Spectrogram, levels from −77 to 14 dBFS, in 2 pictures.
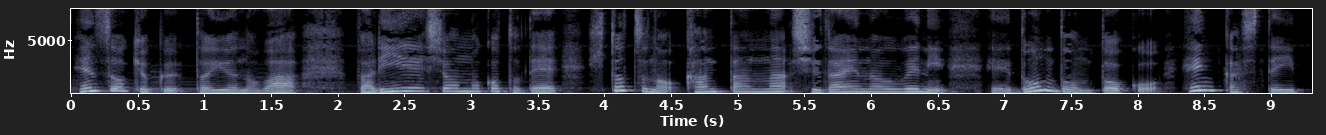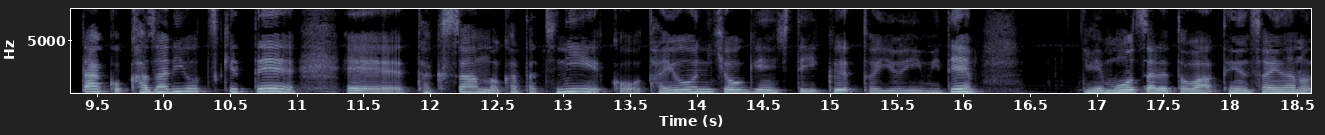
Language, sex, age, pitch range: Japanese, female, 20-39, 185-250 Hz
